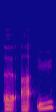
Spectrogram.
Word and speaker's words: eau: And then when you combine these two, or sorry, these three vowels E, A, U, you get the sound O. Only O. Okay?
